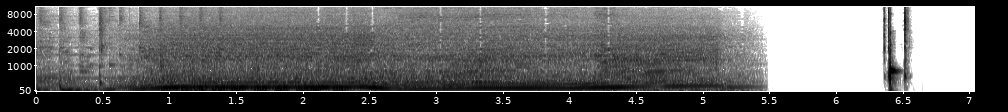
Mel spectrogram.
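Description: A car engine revving: it climbs, holds, drops, then climbs again and cuts off suddenly about five seconds in. A second later come two sharp clicks.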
